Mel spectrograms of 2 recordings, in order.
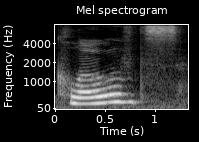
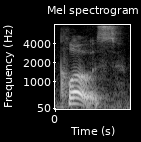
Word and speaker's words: clothes: When native speakers are speaking a little bit slower, they might add a TH sound, clothes, clothes. You see how my tongue comes out a little bit for that TH? Clothes. But really, when we're speaking quickly, it just sounds like close, close.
